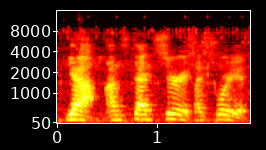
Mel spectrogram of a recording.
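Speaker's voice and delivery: ordinary talk, nothing marked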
